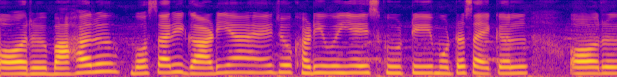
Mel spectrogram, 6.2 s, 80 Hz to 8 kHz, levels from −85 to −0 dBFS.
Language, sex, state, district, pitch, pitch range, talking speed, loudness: Hindi, female, Chandigarh, Chandigarh, 245 Hz, 230-260 Hz, 145 wpm, -16 LUFS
